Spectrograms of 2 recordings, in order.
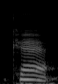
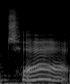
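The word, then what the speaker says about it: che: просто всюди ракаці і ми дуже часто ось це читаємо че че це не читається че забудьмо за англійську і давайте з вами зараз запам'ятаємо будь ласка три букви чя кае читається як ке ке як ми з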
